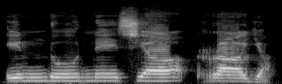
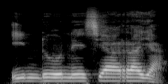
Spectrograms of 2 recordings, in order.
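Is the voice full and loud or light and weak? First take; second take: full; light. First: The voice is full and loud. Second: The voice is light and weak. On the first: The speaker calls it right. "Tapi kita harus punya volume di sini" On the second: The speaker calls it wrong. "Bukan Indonesia Raya. Itu yang keluar suaranya ringan"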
